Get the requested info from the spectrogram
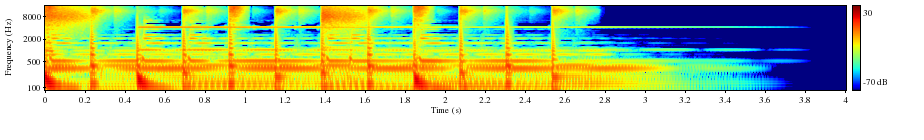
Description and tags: Hmasteraz130bpm FeelGoodTime D
feelgood, happy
